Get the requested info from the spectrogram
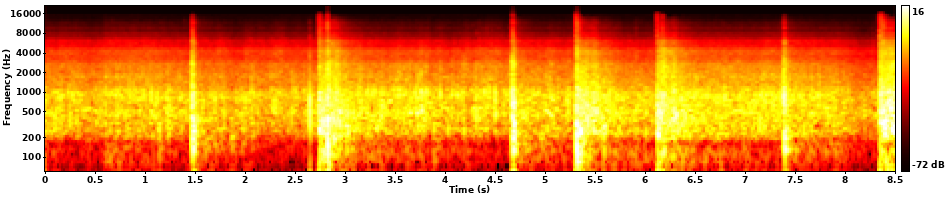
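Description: Fireworks display: aerial shells bursting, about seven sharp bangs at irregular intervals over a steady background of noise.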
